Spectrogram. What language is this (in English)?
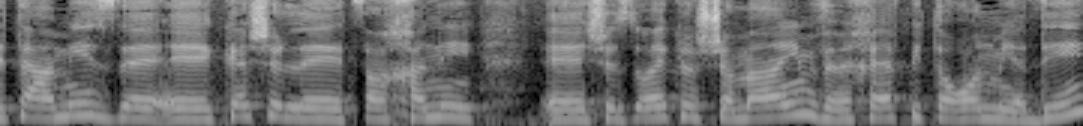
Hebrew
